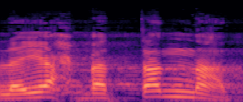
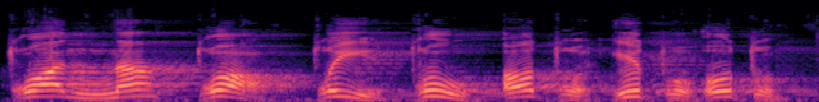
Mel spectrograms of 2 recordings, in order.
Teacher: تو کو موٹا کرنا ہے، تا سے الگ کرنا ہے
